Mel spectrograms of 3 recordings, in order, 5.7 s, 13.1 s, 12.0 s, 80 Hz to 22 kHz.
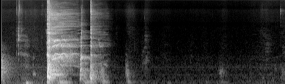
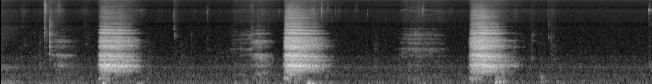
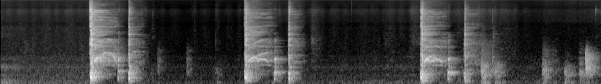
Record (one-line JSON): {"cough_length": "5.7 s", "cough_amplitude": 32768, "cough_signal_mean_std_ratio": 0.24, "exhalation_length": "13.1 s", "exhalation_amplitude": 15500, "exhalation_signal_mean_std_ratio": 0.34, "three_cough_length": "12.0 s", "three_cough_amplitude": 32768, "three_cough_signal_mean_std_ratio": 0.27, "survey_phase": "beta (2021-08-13 to 2022-03-07)", "age": "65+", "gender": "Female", "wearing_mask": "No", "symptom_runny_or_blocked_nose": true, "smoker_status": "Never smoked", "respiratory_condition_asthma": false, "respiratory_condition_other": false, "recruitment_source": "REACT", "submission_delay": "3 days", "covid_test_result": "Negative", "covid_test_method": "RT-qPCR", "influenza_a_test_result": "Negative", "influenza_b_test_result": "Negative"}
